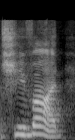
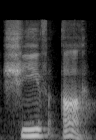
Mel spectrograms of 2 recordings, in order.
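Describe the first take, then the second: First: The syllables run together as shi-vat. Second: The word breaks after shiv, then at. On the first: The speaker calls it wrong. "not Shivat" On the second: The speaker calls it right. "make sure you say it that way, Shiv"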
